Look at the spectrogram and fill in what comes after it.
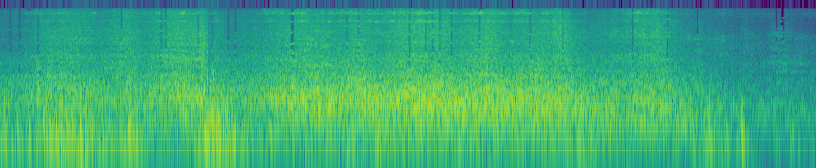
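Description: Container freight train's wagons rolling past, a steady rumble of wheels on rails with scattered clanks. The sound fades away near the end as the last wagon passes.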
